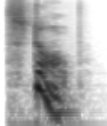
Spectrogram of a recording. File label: "stop", British; AmericanBritish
